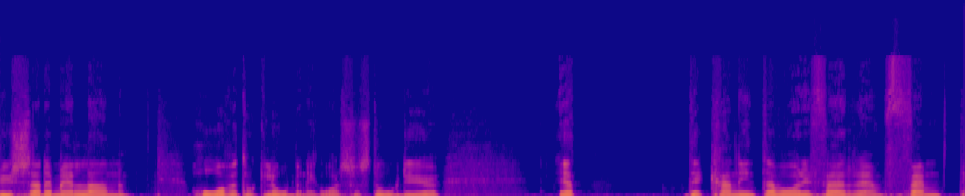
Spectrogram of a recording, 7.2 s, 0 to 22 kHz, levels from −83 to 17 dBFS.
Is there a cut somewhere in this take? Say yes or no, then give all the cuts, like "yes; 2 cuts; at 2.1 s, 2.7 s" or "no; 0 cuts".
no; 0 cuts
